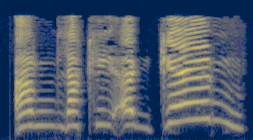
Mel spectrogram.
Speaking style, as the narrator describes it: cried Slughorn dramatically

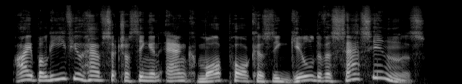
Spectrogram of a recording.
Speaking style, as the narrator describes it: said Dee calmly

